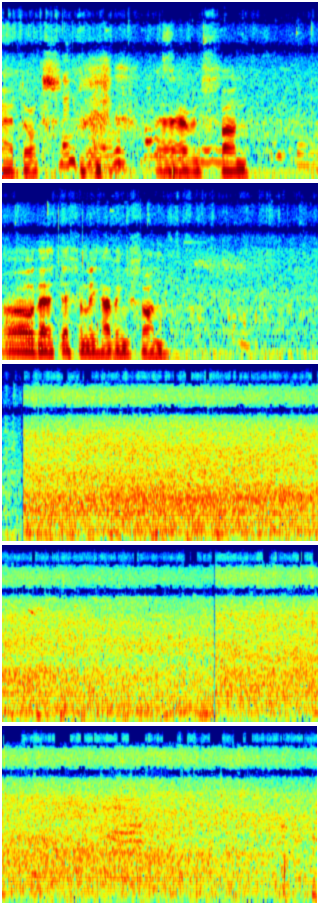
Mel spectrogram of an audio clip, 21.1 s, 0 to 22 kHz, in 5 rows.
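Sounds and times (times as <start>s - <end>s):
fast-flowing river water: 0.0s - 21.0s.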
